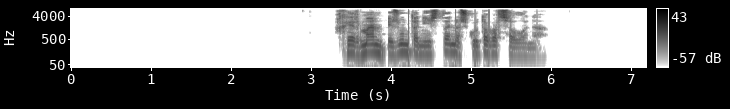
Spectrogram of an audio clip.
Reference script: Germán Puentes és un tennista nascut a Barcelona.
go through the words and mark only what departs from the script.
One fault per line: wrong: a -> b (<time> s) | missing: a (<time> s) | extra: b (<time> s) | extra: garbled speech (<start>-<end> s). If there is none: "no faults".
missing: Puentes (3.9 s)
